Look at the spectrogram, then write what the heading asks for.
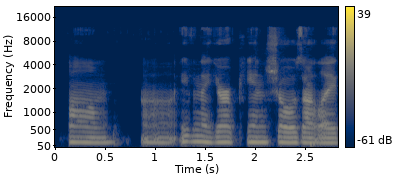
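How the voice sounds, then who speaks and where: This woman's voice sits at a very deep, low pitch. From Massachusetts, near Boston, Portuguese background. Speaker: bodybuilding competitor. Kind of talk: podcast interview.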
